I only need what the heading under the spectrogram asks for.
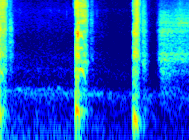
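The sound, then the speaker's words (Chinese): Two short, quiet coughs from a man riding on horseback, spaced a little over half a second apart with near silence around them. “他低低咳嗽几声，身体僵硬得有些不自然。”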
